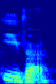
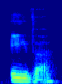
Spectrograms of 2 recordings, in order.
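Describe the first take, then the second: First: The name has its German pronunciation. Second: The name has an anglicized pronunciation. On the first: The speaker calls it wrong. "not Eva" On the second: The speaker calls it right. "That's how I pronounce it"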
